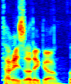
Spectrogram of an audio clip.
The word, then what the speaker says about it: Taghizadegan: Rahim Taghizadegan, danke, dass du dir Zeit genommen hast. Habe ich den Namen richtig ausgesprochen? – Einigermaßen. – Kannst du es nochmal machen? – Taghizadegan.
